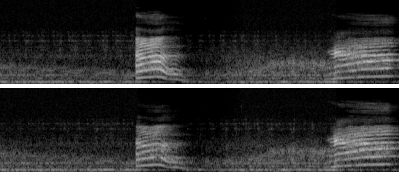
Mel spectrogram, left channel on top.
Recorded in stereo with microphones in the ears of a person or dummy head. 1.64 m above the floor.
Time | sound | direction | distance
1.4 | a scream | 55° left (ahead or behind) | 0.8 m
